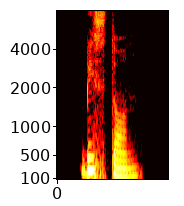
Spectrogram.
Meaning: surely, certainly
- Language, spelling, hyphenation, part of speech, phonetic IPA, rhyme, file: Hungarian, bizton, biz‧ton, adverb, [ˈbiston], -on, Hu-bizton.ogg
